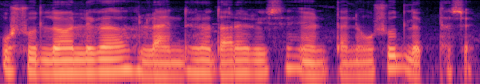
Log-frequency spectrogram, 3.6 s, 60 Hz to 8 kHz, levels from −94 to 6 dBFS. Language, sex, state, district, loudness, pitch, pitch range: Bengali, male, Tripura, West Tripura, -19 LUFS, 120 Hz, 110-130 Hz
